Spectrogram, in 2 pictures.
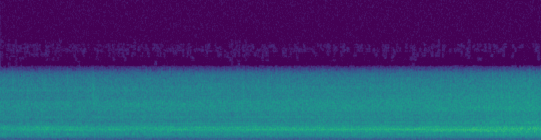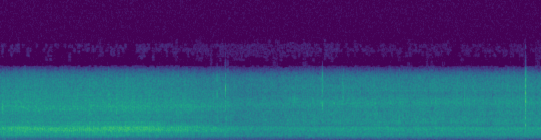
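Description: Land Rover Defender wading through a river ford: water rushing and splashing around its wheels over a low, steady engine note. The rush of water builds to its loudest about six to seven seconds in as the vehicle passes close, then eases.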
